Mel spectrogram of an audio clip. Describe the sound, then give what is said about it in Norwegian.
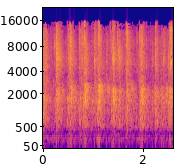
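An audience applauds a preacher with a faint but continuous patter of many hands clapping, softly swelling and easing in an even texture. “Skal vi gi han en applaus da?”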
